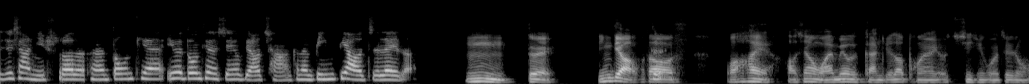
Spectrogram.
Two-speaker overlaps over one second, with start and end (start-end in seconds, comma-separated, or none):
none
